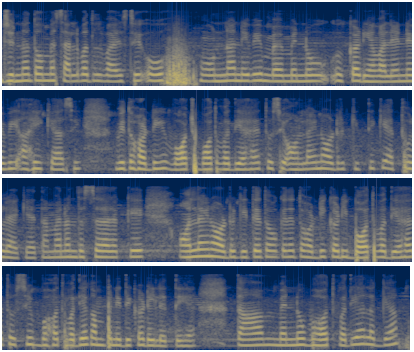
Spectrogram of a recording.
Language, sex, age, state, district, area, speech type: Punjabi, female, 18-30, Punjab, Muktsar, urban, spontaneous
